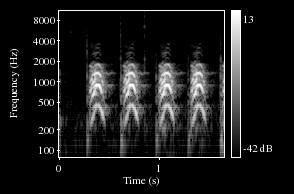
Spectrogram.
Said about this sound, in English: We can have this dog barking in the background.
